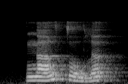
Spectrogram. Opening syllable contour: rising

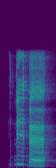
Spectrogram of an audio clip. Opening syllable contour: high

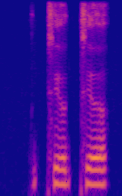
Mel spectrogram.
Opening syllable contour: low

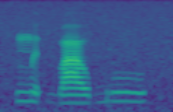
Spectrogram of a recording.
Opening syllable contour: high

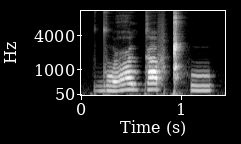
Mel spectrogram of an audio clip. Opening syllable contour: low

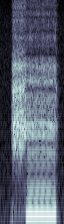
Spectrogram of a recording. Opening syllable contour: high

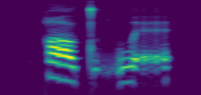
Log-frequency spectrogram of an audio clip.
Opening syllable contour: falling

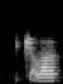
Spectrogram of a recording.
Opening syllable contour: rising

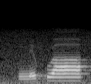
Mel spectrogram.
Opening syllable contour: rising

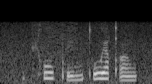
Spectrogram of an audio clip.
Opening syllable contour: high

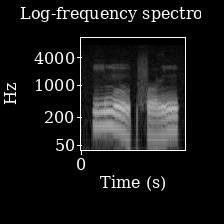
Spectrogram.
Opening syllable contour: high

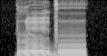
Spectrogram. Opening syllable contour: low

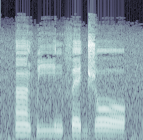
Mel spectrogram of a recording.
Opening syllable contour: falling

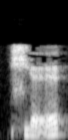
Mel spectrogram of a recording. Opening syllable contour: low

